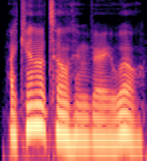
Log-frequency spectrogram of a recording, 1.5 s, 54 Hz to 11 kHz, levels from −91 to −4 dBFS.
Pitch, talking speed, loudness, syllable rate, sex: 125 Hz, 245 wpm, -15 LUFS, 5.9 syllables/s, male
